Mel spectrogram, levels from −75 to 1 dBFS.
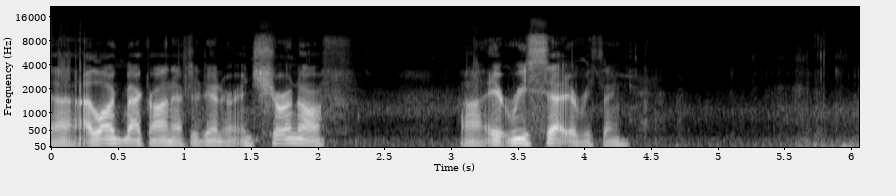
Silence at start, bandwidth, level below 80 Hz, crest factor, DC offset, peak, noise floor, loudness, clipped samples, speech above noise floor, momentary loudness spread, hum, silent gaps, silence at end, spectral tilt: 0 s; 14 kHz; -44 dBFS; 18 dB; under 0.1%; 0 dBFS; -48 dBFS; -17 LUFS; under 0.1%; 32 dB; 13 LU; none; none; 0 s; -6 dB/octave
